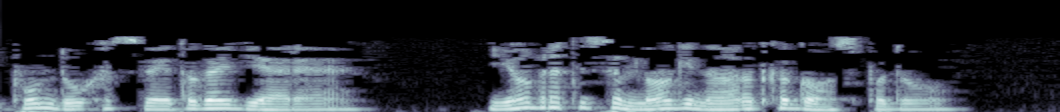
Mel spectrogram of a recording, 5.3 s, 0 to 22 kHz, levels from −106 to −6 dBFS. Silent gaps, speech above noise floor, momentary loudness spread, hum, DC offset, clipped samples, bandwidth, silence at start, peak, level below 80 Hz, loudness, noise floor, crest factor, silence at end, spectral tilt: none; 46 dB; 13 LU; none; under 0.1%; under 0.1%; 5.8 kHz; 0.05 s; -4 dBFS; -46 dBFS; -22 LUFS; -67 dBFS; 18 dB; 0.5 s; -11 dB/octave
